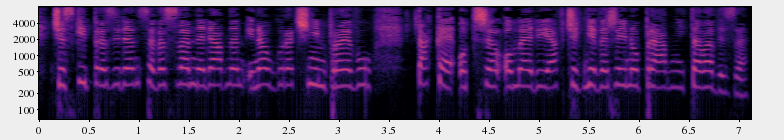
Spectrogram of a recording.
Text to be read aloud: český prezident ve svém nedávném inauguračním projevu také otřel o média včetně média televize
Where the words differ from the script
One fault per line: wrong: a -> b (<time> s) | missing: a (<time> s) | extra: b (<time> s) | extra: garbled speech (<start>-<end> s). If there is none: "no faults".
extra: se (1.0 s)
wrong: média -> veřejnoprávní (5.6 s)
